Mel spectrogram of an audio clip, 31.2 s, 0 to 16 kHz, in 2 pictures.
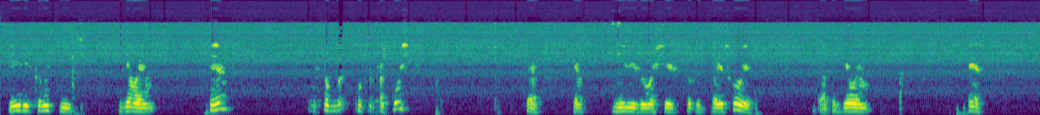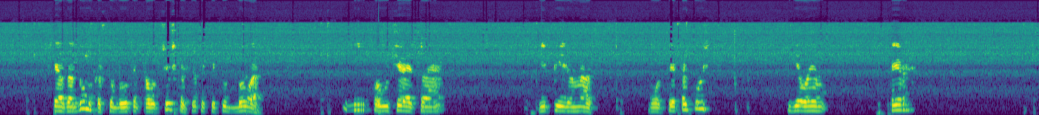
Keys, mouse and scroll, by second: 0.9 KP_1, 3.0 r, 5.5 click, 6.5 middle click, 9.5-10.7 middle drag, 14.2 s, 15.9 click, 16.4 middle click, 18.3 middle click, 20.4 click, 21.2 middle click, 23.7-24.9 middle drag, 26.6 KP_1, 28.8 r, 30.9 click.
